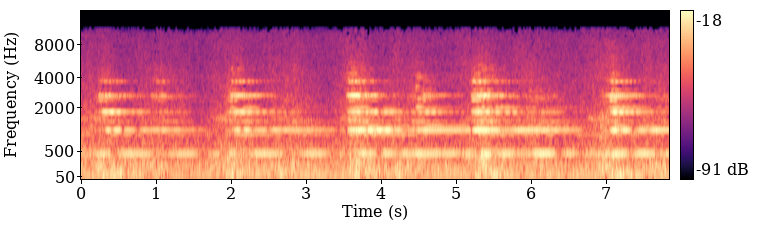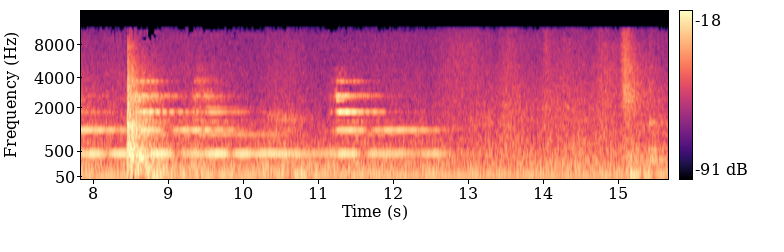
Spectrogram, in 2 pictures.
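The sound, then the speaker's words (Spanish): A chapel bell, rung by a monk, tolls in a slow, steady rhythm, each stroke ringing out with lingering, resonant overtones in a reverberant space; a single sharp knock cuts in partway through. “En la capilla, Christoph toca la campana.”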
